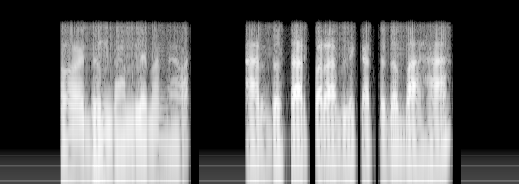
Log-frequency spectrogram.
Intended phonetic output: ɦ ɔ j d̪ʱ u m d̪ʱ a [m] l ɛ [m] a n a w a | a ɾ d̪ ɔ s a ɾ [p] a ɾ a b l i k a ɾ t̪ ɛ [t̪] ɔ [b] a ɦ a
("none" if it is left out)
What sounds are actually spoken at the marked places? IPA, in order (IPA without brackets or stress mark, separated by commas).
m, m, p, d̪, b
